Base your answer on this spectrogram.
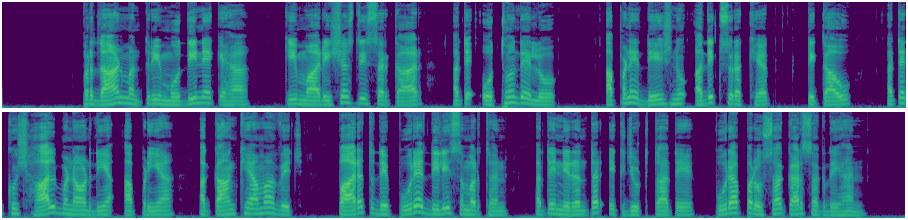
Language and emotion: Punjabi, neutral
